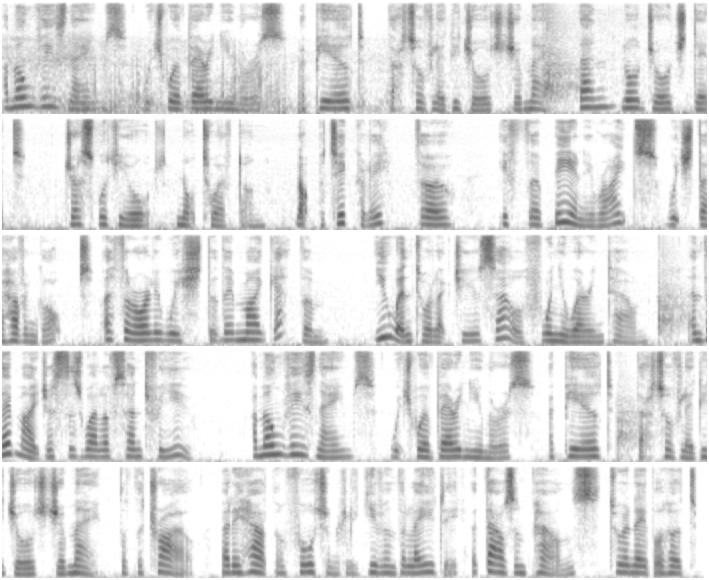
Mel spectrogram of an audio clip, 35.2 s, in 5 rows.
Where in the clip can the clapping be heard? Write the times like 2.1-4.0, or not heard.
5.4-5.8, 20.6-21.1, 27.2-27.7.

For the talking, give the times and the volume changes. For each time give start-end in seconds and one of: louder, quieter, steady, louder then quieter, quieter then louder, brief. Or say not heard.
0.0-35.1 steady.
